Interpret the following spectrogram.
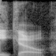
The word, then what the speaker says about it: Ico: as a character named eco we always said aiko because that's a very americanized way of saying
